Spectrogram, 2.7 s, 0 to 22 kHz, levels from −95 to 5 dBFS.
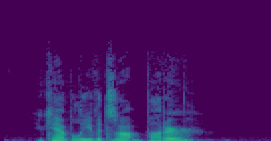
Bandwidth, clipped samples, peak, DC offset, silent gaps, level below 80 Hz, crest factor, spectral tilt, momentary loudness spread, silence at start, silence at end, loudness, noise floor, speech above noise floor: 13.5 kHz; under 0.1%; -18 dBFS; under 0.1%; none; -64 dBFS; 20 dB; -6 dB/octave; 8 LU; 0.35 s; 0.8 s; -36 LUFS; -80 dBFS; 44 dB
